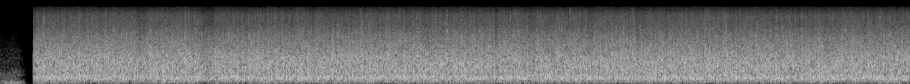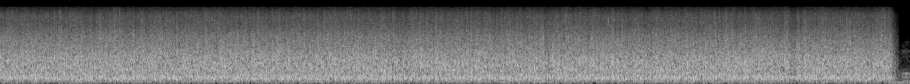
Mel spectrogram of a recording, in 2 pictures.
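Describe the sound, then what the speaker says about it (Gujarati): Rain falls steadily over a village in Botad during a wet spell, a loud, unbroken hiss of drizzle and drops that holds the same level throughout. "અત્યારે વરસાદી વાતાવરણ જોરદાર થઈ ગયું ને ઝરમર ઝરમર ચાલુ છે"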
